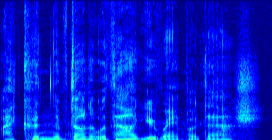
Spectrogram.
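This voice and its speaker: A man voicing a gentle, emotional young pony mother, soft and hesitant, in a story reading. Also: mid-range voice, lively intonation, brisk, vocal fry, husky, pitched above the performer's own voice, exaggerated voice. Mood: weary.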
